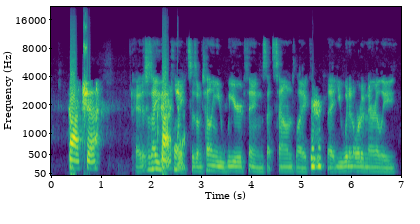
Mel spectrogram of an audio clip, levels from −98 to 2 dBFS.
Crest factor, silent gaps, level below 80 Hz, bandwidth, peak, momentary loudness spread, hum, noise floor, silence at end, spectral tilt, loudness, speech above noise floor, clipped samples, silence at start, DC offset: 14 dB; none; -52 dBFS; 19.5 kHz; 0 dBFS; 16 LU; none; -52 dBFS; 0.15 s; -3.5 dB/octave; -12 LUFS; 38 dB; 0.7%; 0.35 s; under 0.1%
